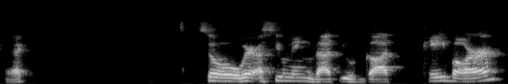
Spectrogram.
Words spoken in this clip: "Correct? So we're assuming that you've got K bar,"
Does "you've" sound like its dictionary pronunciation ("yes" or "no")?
yes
